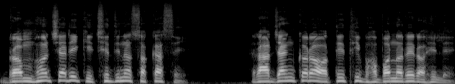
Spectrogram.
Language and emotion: Odia, neutral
